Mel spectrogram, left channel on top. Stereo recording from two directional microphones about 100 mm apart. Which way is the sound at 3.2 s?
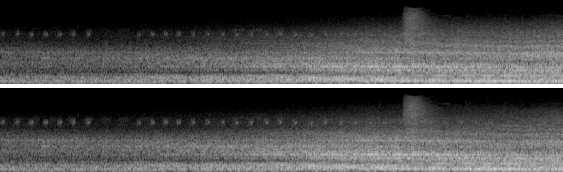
35° left (ahead or behind).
